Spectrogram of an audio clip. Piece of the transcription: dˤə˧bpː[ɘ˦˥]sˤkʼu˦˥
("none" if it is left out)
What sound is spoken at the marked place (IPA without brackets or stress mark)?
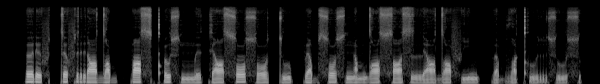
ɛ˦˥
